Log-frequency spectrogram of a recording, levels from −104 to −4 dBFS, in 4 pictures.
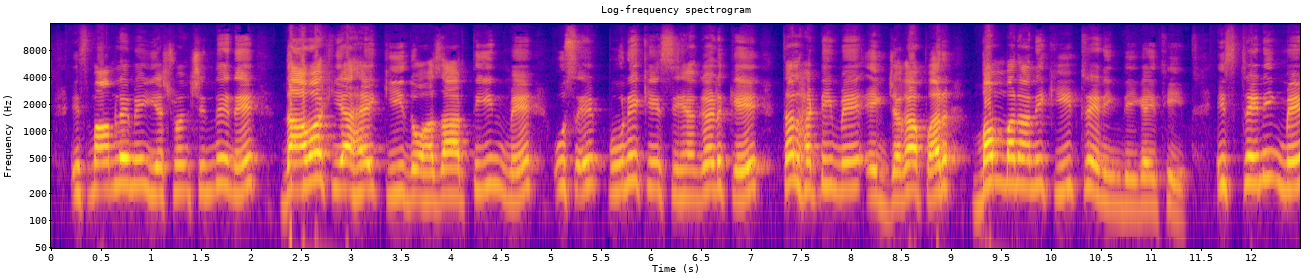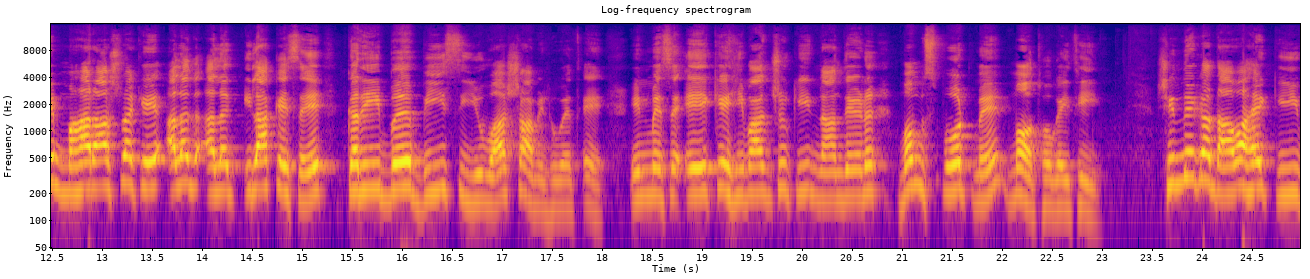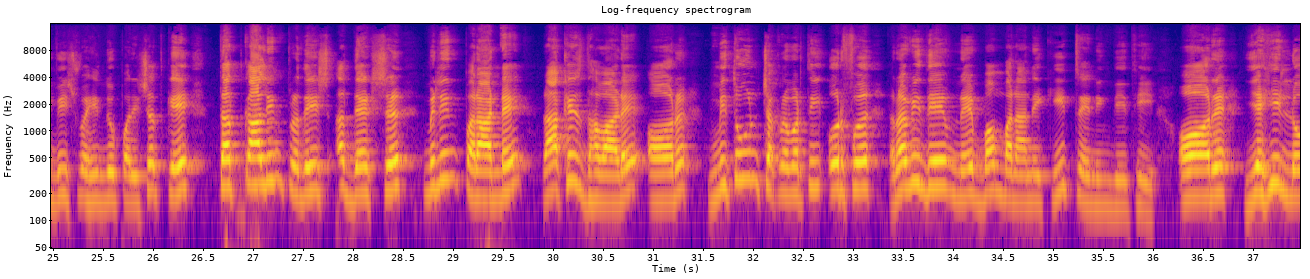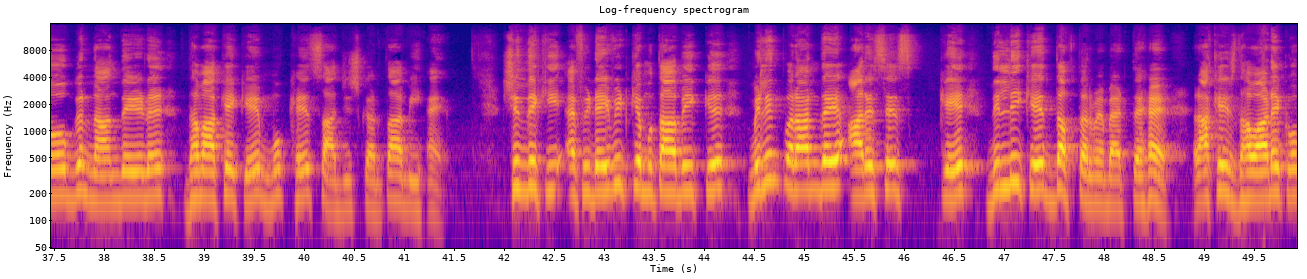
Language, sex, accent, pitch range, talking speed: Hindi, male, native, 185-235 Hz, 135 wpm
